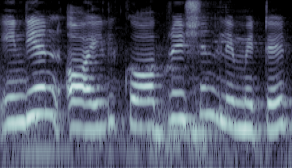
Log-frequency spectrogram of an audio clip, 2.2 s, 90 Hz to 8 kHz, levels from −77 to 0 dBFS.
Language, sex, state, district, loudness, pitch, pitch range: Hindi, female, Chhattisgarh, Korba, -19 LUFS, 280 Hz, 265-330 Hz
